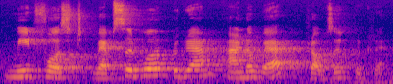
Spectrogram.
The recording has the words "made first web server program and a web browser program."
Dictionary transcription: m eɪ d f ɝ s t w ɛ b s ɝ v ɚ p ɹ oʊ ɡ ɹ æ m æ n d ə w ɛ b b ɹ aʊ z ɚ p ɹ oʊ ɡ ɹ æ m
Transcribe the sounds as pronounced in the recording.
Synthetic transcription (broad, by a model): m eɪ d f ɝ s t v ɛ b s ɝ v ɚ p ɹ oʊ ɡ ɹ æ m æ n d ə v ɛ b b ɹ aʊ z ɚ p ɹ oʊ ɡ ɹ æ m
